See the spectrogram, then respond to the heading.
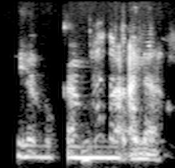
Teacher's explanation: Di antaranya huruf yang keluar daripada dua bibir adalah ba, waw, ba dan mim. Jadi apabila ada huruf ba mati bertemu dengan mim, maka ba tersebut dimasukkan ke dalam huruf mim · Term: idgham mutajanis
